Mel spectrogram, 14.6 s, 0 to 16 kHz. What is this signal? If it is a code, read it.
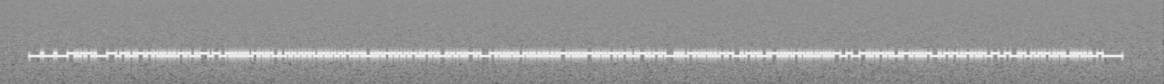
RTTY (45.45 baud, 170 Hz shift), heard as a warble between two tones, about 1360 Hz centre. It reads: THE FACTORY BUILDINGS IN KIEV SUFFERED HEAVY DAMAGES FROM GERMAN BOMBINGS.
